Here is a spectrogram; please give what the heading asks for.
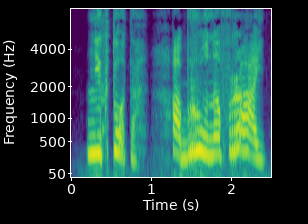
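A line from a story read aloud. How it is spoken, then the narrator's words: Shouted. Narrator (Russian): крикнула она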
